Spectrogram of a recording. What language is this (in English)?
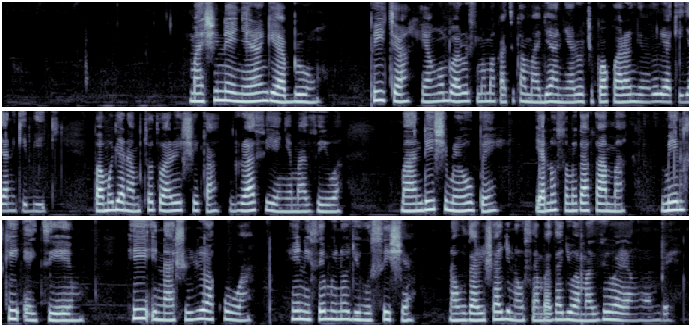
Swahili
